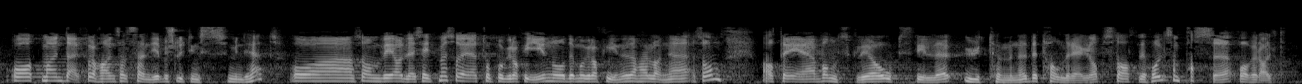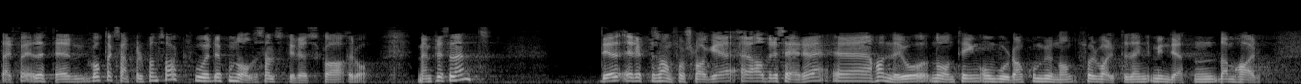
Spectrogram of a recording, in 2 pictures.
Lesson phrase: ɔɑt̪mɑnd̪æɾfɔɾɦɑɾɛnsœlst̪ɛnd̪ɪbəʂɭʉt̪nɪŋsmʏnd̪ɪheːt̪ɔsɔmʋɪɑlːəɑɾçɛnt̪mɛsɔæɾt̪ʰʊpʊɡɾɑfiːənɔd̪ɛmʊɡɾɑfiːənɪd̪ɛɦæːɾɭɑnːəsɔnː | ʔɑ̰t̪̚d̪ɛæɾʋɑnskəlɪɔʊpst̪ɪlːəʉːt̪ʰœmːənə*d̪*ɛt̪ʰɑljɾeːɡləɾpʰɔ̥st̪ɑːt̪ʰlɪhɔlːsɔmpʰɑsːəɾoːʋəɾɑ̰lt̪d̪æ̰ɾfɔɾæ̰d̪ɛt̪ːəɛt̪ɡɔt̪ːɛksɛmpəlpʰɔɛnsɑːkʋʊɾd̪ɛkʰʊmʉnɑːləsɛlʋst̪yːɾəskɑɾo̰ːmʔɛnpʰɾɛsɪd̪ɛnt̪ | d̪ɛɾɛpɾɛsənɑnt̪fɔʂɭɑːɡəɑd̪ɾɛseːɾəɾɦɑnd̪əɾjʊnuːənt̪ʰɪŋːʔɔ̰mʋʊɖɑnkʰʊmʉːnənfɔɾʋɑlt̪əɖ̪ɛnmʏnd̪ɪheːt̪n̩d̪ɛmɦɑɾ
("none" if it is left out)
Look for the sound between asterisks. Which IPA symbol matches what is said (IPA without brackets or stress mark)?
d̪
